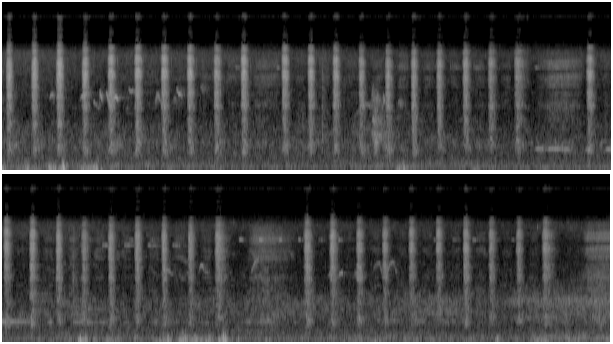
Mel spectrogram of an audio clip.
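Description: Bhastrika bellows breathing in yoga: rapid, forceful inhales and exhales in a regular rhythmic series of sharp bursts, close and clear, with a brief pause partway before the pumping resumes.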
